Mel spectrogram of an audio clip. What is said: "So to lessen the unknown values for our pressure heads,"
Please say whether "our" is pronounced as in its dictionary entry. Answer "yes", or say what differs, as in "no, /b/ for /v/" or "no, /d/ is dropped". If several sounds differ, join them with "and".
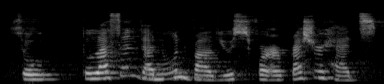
no, /w/ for /ɹ/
